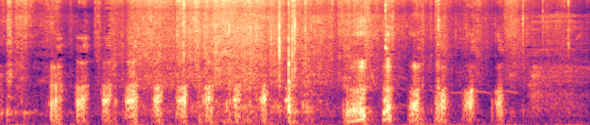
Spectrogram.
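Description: Rapid rhythmic vocal sounds, about five pulses a second, in two runs, the second louder, with a faint rustle of packaging as a new carburettor is lifted from its box.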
